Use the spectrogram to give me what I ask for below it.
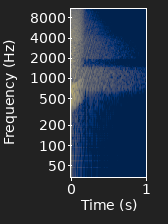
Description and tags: A basic sound effect for a video game.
